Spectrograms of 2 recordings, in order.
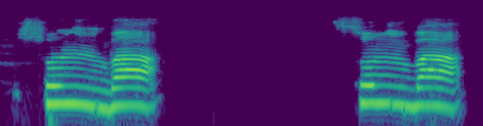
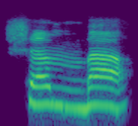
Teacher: नून गुन्ना से मीम की आवाज निकलती है।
